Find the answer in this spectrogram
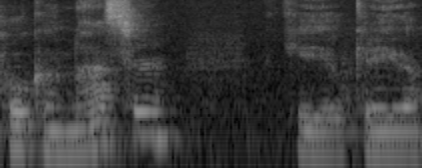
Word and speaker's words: Håkan Nesser: gênero, que é o Håkan Nasser, eu creio que se pronuncia assim em sueco, que é ele em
